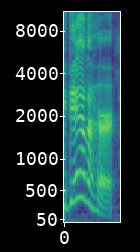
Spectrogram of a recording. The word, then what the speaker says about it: Danaher: It's me, your host, and I am joined today by a very special guest, Phoebe Danaher.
